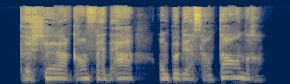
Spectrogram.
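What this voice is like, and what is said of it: Put-on Provençal French accent. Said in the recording (French): “Il s'essaye à l'accent provençal. ... Ne me parle pas comme un bouliste marseillais”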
